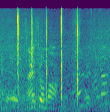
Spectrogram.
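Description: Five sharp hand claps, about three a second, over distant shouting voices.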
